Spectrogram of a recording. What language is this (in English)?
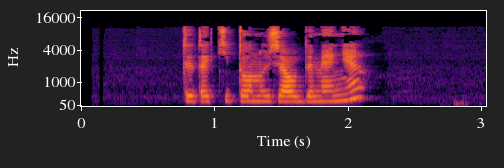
Belarusian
